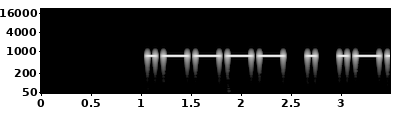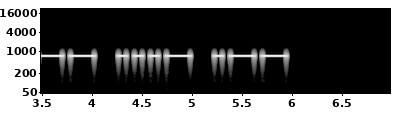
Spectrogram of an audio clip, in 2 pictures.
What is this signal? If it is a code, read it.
Morse code, heard as a keyed tone, about 15 wpm, 700 Hz. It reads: 1EJVW
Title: Five Challenging Letter-Number Combinations 15wpm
